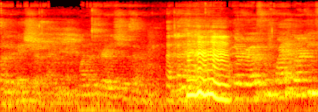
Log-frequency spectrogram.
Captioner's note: laughter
